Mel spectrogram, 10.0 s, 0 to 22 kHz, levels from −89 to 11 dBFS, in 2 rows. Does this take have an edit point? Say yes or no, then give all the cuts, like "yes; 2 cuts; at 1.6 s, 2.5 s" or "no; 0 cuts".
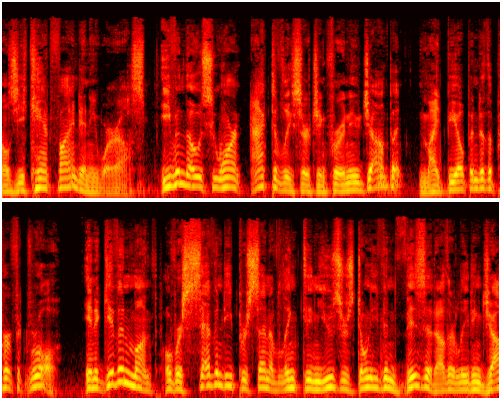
no; 0 cuts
